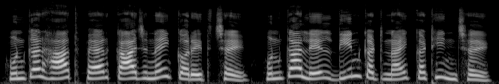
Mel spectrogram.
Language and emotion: Maithili, neutral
